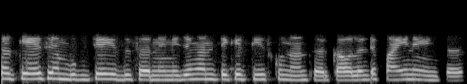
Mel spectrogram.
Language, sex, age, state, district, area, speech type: Telugu, female, 18-30, Telangana, Komaram Bheem, rural, conversation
